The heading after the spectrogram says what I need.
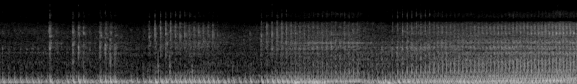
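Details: Early-1970s Pacesetter Trailbuck mini bike, single-cylinder engine under load on a ride after replacing a failed torque converter and re-setting it for jackshaft use. Putter picks up and pulls smoothly as revs rise, no slipping or clatter, drive working properly.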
